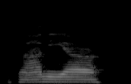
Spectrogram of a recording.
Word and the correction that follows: Tatiana: Yeah, Tatiana Maslany.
